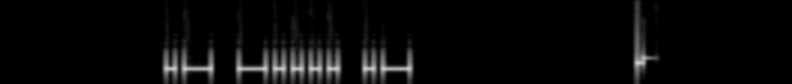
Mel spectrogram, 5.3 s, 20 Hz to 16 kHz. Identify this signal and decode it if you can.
Morse code, heard as a keyed tone, about 20 wpm, 700 Hz. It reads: A6A
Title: Common Cut Numbers - 3-Digit 20wpm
